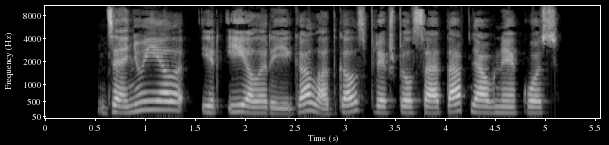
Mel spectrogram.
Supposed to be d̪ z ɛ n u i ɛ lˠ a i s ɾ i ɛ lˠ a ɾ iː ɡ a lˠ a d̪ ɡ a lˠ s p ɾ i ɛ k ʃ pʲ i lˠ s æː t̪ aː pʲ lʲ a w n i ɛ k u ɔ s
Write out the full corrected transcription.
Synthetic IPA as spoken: d̪ z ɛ ɲ u i ɛ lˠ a i ɾ i ɛ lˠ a ɾ iː ɡ a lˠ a d̪ ɡ a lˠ s p ɾ i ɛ k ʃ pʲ i lˠ s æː t̪ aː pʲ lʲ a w n i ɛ k u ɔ s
